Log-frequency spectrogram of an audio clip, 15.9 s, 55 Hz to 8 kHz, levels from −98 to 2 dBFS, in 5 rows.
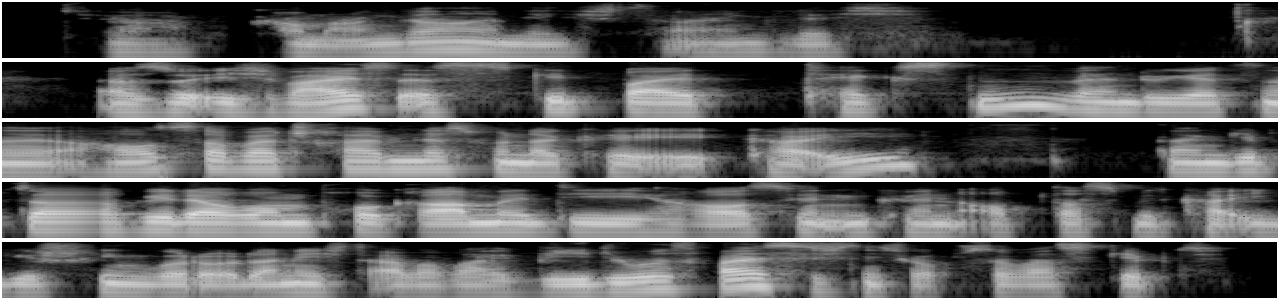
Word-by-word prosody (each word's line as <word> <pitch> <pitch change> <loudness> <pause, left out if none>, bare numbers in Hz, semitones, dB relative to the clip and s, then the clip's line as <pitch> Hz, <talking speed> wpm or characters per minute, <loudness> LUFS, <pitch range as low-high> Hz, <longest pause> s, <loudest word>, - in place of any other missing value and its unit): Tja, 95 -2 -18
kann 100 - -10
man 85 +3 -7
gar 115 0 -3
nichts 95 -1 -11
eigentlich. 100 -2 -14 1.1
Also 100 +2 0
ich 105 -2 -3
weiß, 130 +6 +5
es 105 - -2
gibt 120 -1 -3
bei 105 -2 +5 0.2
Texten, 145 +9 -4
wenn 120 -3 0
du 110 - -2
jetzt 105 -1 0
'ne 100 0 -2
Hausarbeit 125 +3 +1
schreiben 125 0 0
lässt 130 0 -1
von 115 - 0
der 105 -1 +2
KE 105 - -3
KI, 150 - -1 0.6
dann 110 -1 0
gibt's 115 +2 -2
auch 115 -1 +4
wiederum 110 -2 +6
Programme, 105 0 +4
die 100 -2 -2
herausfinden 95 - -1
können, 100 -1 -6
ob - - -8
das - - -6
mit - - -8
KI 100 - -2
geschrieben 95 0 -4
wurde 95 0 +1
oder 90 - 0
nicht. 100 0 -2
Aber 90 -1 -2
bei 85 -1 -6
Videos 110 +8 0
weiß 150 -3 +5
ich 105 - -9
nicht, - - -7
ob's - - -8
sowas 90 -2 -5
gibt. - - -8
105 Hz, 185 wpm, -24 LUFS, 100-115 Hz, 1.1 s, wiederum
